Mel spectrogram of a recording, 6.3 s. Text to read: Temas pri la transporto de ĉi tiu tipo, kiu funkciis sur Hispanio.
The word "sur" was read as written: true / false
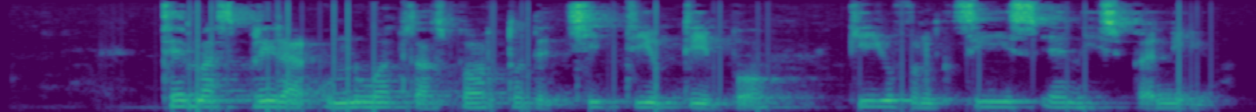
false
